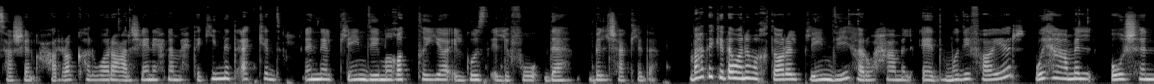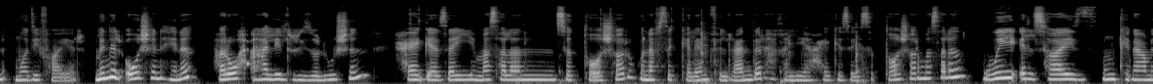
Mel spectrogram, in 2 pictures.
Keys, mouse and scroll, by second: 0.8 click, 2.1-2.8 middle drag, 4.6-5.6 middle drag, 5.6-5.9 scroll down 1, 6.7-7.5 scroll up 1, 8.1-10.5 drag, 11.6-12.3 scroll down 2, 12.4-13.5 scroll up 1, 15.2-17.2 drag, 17.7-19.6 drag, 21.2-21.6 scroll down 2, 22.3 scroll down 3, 22.5 s.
